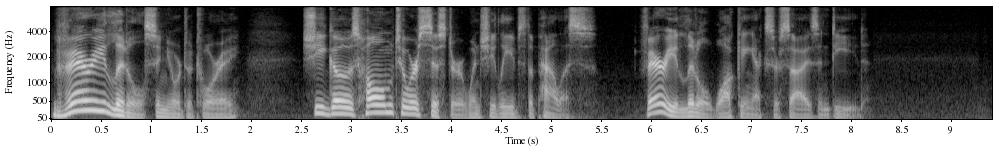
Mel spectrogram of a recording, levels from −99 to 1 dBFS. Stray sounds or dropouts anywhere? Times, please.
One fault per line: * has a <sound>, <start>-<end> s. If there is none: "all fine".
all fine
